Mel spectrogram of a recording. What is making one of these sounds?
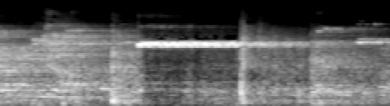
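A referee's whistle blows shrilly in an echoing hall.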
